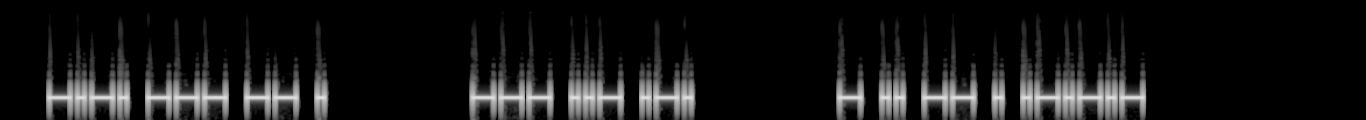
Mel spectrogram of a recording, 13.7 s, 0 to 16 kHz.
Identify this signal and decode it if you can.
Morse code, heard as a keyed tone, about 17 wpm, 700 Hz. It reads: COME OUR TIME.
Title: 3x Word-Spacing - Sentences from Top 200 Words - 17wpm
